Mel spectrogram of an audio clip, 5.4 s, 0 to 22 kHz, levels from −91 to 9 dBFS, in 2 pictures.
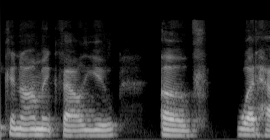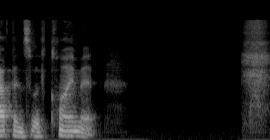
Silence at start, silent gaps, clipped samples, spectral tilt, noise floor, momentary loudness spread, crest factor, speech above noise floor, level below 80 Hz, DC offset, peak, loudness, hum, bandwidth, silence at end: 0 s; none; under 0.1%; -6.5 dB/octave; -86 dBFS; 20 LU; 18 dB; 60 dB; -76 dBFS; under 0.1%; -8 dBFS; -26 LUFS; none; 12.5 kHz; 0.05 s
